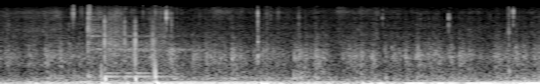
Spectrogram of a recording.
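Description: Light rain patters steadily in the background, a soft continuous hiss with scattered drips and a low rumble underneath, fairly quiet and without any voices.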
